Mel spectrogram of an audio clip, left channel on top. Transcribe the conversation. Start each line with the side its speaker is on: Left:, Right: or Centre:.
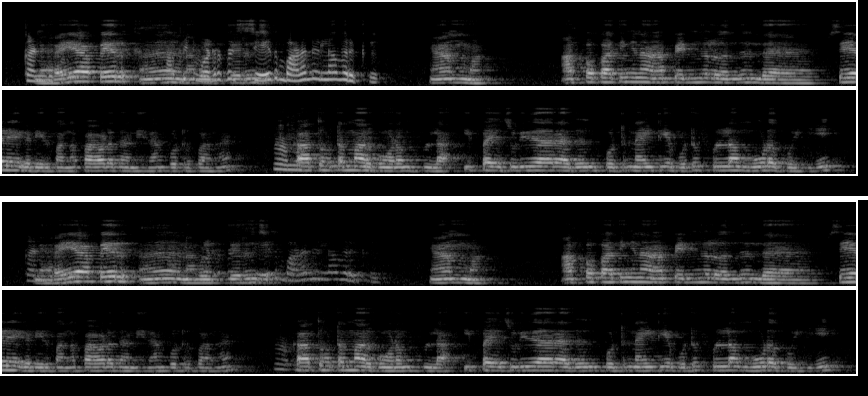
Left: கண்டிப்பா
Centre: நறையா பேரு ஆ
Left: அப்டி
Centre: நம்மளுக்கு
Left: ஒடற்பயிற்சி
Centre: தெரிஞ்சு
Left: செய்தும் பலன் இல்லாம இருக்கு
Centre: ஆமா அப்ப பாத்தீங்கன்னா பெண்கள் வந்து இந்த சேலய கட்டியிருப்பாங்க பாவட தாவ்ணி தா போட்ருப்பாங்க
Left: ஆமா
Centre: காத்தோட் டமாருக்கு ஒடம்பு ஃபுல்லா இப்ப சுடிதாரு அதுன் இதுன் போட்டு நைட்டிய போட்டு ஃபுல்லா மூட போயி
